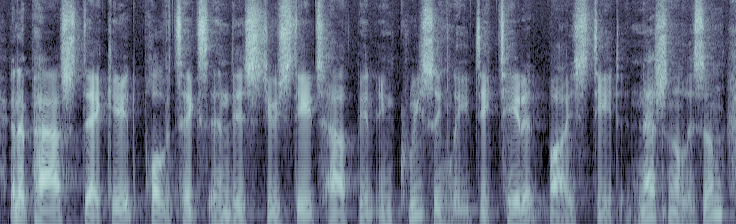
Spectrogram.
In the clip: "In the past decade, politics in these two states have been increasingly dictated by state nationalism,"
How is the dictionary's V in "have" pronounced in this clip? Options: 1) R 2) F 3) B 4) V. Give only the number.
4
